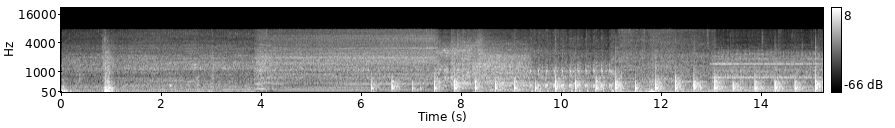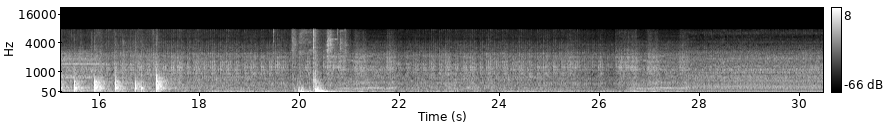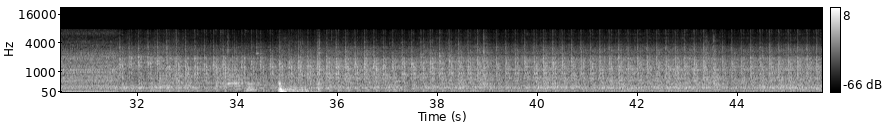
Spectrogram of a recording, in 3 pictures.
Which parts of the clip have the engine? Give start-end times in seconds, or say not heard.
0.0-45.6.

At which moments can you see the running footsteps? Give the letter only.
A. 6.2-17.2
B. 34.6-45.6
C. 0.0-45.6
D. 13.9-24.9
A.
